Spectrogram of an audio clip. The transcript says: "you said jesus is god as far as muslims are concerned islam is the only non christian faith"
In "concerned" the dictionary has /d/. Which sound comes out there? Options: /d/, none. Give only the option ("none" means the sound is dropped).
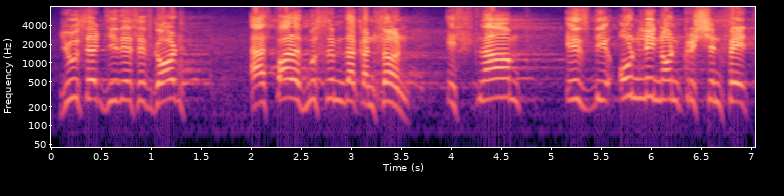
none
